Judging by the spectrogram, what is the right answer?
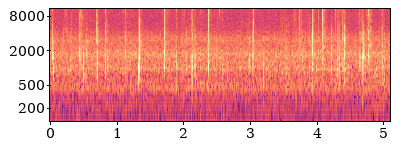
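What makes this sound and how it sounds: A small, full Kleenex pocket tissue pack in plastic film is held in both hands while fingertips and nails crinkle, squeeze and scratch it. Quiet, crisp crackles and sharp plastic ticks come in scattered bursts over a steady soft hiss, each snap bright and dying away almost instantly.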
